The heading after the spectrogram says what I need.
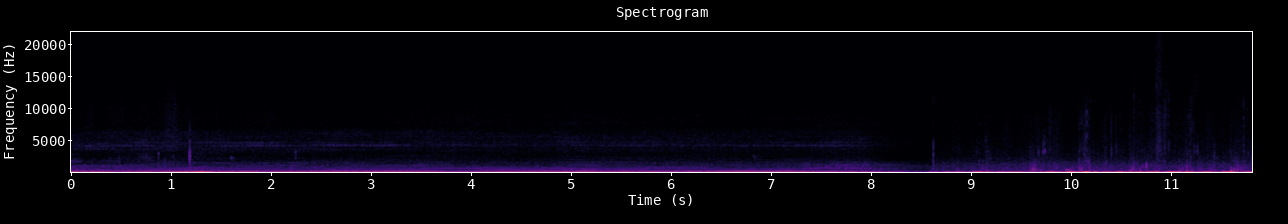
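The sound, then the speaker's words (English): Footsteps of a person on a short walk to Perranporth, a steady run of footfalls over a constant low drone. The drone cuts out near the end, and rougher, louder scuffing follows. “It's a short walk today to Perranporth.”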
